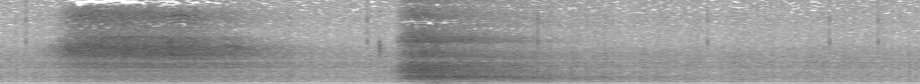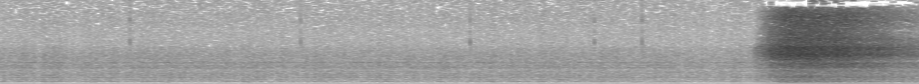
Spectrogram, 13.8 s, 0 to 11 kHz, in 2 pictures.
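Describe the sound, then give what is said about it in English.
Deep, slow breathing: two clear, hissing breaths separated by a long quiet gap, over a steady low hum. “Deep breathe again. 6 more breaths.”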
